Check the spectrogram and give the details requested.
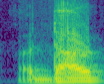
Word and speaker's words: doubt: Doubt ma B silence huncha. Doubt isma B ko pronunciation hudaina.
